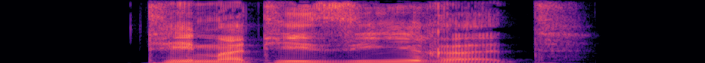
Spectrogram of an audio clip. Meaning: second-person plural subjunctive I of thematisieren
- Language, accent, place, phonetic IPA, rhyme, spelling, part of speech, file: German, Germany, Berlin, [tematiˈziːʁət], -iːʁət, thematisieret, verb, De-thematisieret.ogg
